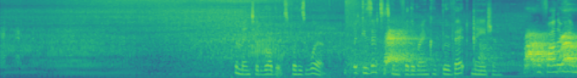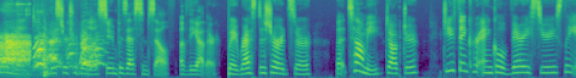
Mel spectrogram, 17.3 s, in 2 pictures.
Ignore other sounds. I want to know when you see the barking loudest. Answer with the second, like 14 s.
9 s.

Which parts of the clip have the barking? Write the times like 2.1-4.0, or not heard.
4.7-10.2.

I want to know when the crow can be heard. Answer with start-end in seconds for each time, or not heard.
not heard.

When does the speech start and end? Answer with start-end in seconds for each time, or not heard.
3.5-17.2.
